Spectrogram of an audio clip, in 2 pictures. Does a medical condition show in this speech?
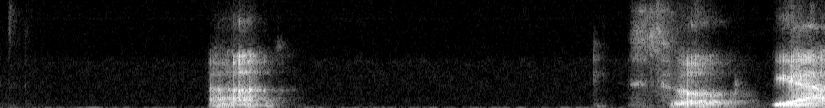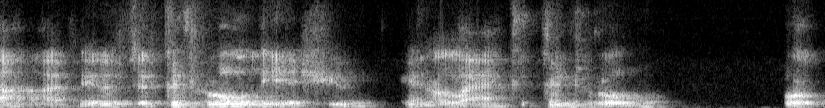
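Yes: Parkinson's disease.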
